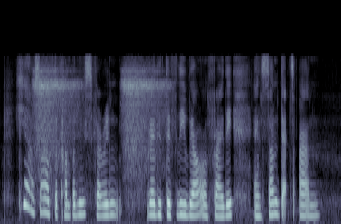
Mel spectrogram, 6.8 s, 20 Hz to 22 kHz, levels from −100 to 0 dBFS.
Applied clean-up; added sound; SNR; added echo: none; Respiratory sounds; 12 dB; none.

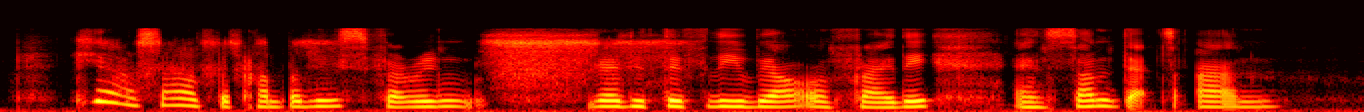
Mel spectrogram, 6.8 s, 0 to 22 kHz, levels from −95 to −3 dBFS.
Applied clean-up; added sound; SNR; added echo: neural diffusion model UNIVERSE++.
